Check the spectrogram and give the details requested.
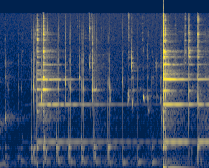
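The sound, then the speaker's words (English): Wine glugs in quick rhythmic pulses as it's poured into a glass, with a bright ringing clink of glass at the start and another sharp clink near the end, with no talking. “It was a very smooth pour.”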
